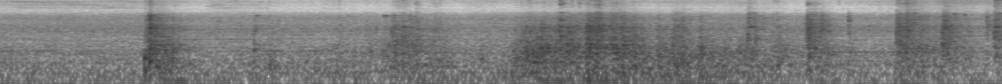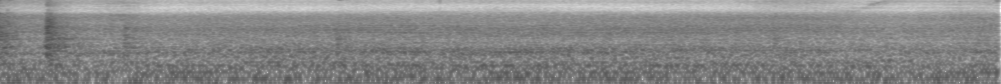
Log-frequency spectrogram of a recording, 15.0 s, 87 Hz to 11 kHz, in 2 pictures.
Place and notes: Rheinufer, Riehl, Köln - dredge at work
Köln, Rheinufer, river Rhine, dredge at work
(Sony PCM D50, OKM2)
16 September 2014, 17:50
